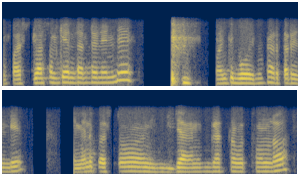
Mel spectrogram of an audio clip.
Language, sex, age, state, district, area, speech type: Telugu, male, 18-30, Andhra Pradesh, West Godavari, rural, conversation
